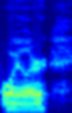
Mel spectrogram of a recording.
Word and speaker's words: Euler: is named after a guy named euler leonard oiler and euler is often mispronounced so it's pronounced like that word euler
